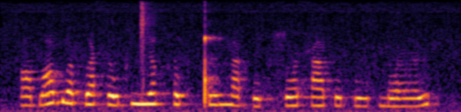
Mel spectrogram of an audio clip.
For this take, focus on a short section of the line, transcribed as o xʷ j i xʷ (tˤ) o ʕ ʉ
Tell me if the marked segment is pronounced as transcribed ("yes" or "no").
no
